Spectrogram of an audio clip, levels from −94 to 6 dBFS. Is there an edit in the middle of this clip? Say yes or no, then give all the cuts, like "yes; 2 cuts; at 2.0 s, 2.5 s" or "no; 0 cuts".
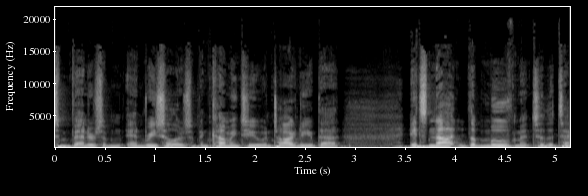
yes; 2 cuts; at 2.6 s, 4.1 s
